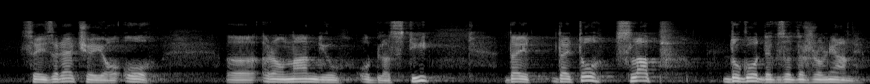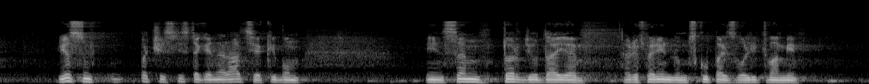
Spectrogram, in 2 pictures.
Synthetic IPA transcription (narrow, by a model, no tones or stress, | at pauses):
sɛizɾɛːt͡ʃɛjɔʔɔ | ɾawnaːnjuɔblast̪iː | d̪aɛd̪ajɛt̪oːslap | d̪ɔɡoːd̪ɛɡzad̪əɾʒawlʲjaːnɛ | jəsəmpat͡ʃist̪ist̪ɛɡɛnɛɾaːt̪sijɛkibom | insəmt̪əɾd̪iwd̪ajɛɾɛfɛɾend̪umskuːpajzʋɔliːt̪ʋami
